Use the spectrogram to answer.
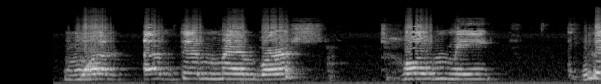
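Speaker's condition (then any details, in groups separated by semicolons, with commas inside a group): Acquired brain injury; cannot talk as before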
